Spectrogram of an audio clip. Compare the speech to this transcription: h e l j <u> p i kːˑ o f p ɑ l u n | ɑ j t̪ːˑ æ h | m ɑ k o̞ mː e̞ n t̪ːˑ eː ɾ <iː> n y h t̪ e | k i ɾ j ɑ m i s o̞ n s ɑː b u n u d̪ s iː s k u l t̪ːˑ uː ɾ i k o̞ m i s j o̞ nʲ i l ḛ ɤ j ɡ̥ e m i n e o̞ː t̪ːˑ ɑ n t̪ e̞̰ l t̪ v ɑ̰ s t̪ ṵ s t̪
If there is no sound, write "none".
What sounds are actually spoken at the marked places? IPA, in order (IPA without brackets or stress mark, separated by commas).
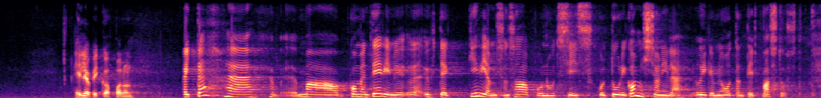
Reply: o, i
